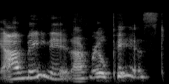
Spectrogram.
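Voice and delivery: high mock-angry hillbilly twang; hillbilly accent. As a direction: insist in hillbilly, breaking into laughter. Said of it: "it gets real hillbilly".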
